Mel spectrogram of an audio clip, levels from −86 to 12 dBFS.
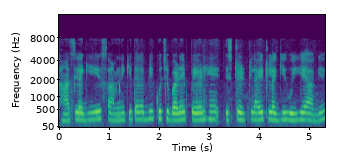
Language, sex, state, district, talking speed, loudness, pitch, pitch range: Hindi, female, Bihar, West Champaran, 190 wpm, -16 LUFS, 195 Hz, 190-205 Hz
